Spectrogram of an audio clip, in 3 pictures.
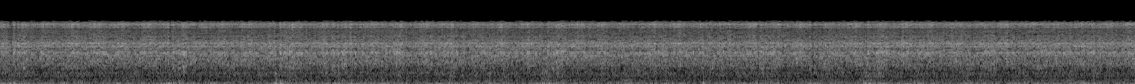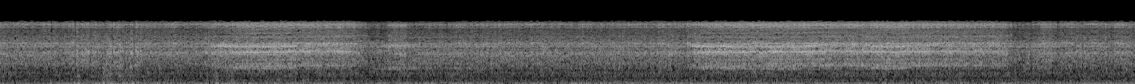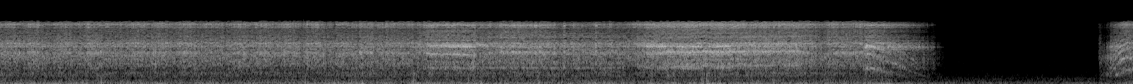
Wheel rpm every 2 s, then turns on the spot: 230, 230, 230, 230, 230, 230, 230, 220, 230, 220, 230, 230, 230, 230, 230, 170, 20.
none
